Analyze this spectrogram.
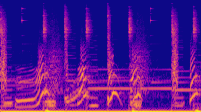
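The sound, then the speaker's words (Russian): A dog yaps and whines in a quick run of high, harmonic yips whose pitch bends up and down, heard over a steady low hum while a music track is being recorded. “Тише, не лай, мы тут этот трек записываем.”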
